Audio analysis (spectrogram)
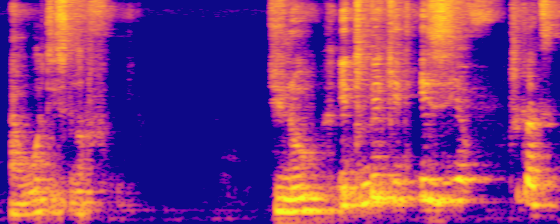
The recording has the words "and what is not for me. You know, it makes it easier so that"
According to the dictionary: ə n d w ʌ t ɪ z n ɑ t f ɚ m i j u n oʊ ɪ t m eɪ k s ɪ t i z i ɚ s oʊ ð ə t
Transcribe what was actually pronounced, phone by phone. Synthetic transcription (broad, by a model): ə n w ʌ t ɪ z n ɑ t f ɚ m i j u n oʊ ɪ t m eɪ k ɪ t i z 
